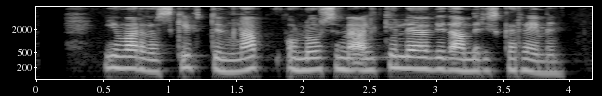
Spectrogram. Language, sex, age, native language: Icelandic, female, 40-49, Icelandic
